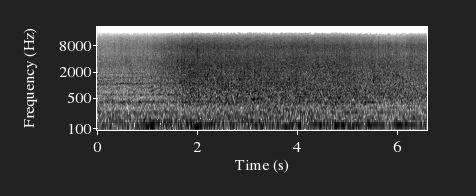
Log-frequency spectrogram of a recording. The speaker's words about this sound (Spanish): se siente que está el agua corriendo. Ese tubo es el que se conecta a las tuberías subterráneas, que aunque no los vemos, son las que distribuyen el agua a las casas.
